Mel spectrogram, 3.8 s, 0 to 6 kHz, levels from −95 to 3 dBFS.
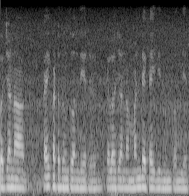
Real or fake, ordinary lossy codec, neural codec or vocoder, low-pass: real; none; none; 5.4 kHz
